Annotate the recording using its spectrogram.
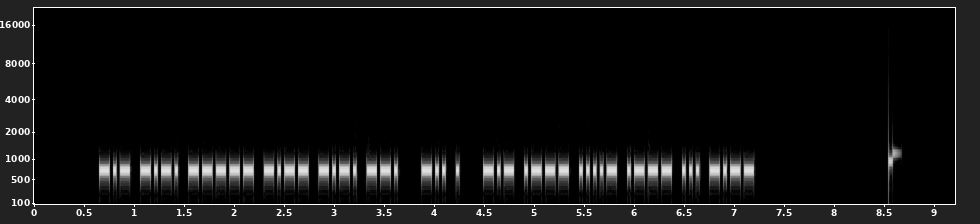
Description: Morse code, heard as a keyed tone, about 34 wpm, 700 Hz. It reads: KC0YCG DE KJ4JSY
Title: USA Callsign DE Callsign - 6 Characters - 35wpm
